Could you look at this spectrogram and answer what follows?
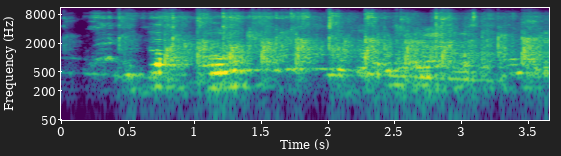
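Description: Scattered audience clapping at a poetry slam, a small crowd's uneven bursts of hands with a few whoops mixed in, fairly close and moderately loud, tapering slightly over a few seconds.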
